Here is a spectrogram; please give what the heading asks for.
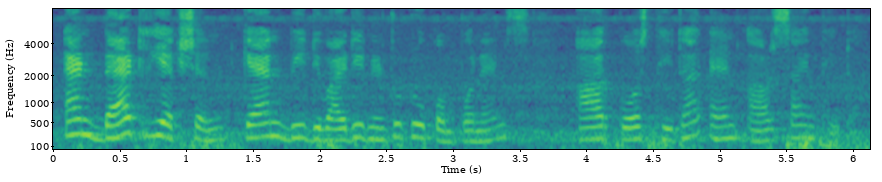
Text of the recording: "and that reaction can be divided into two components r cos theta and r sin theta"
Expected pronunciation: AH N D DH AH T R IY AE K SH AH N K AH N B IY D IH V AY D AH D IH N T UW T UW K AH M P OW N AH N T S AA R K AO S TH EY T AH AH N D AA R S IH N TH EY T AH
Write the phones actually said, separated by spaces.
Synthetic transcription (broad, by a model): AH N D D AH T R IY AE K SH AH N K AH N B IY D IH V AY D AH D IH N T UW T UW K AH M P OW N AH N T S AA R K AO S T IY T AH AH N D AA R S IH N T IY T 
